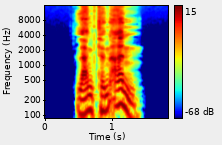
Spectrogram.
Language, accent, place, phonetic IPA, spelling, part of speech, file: German, Germany, Berlin, [ˌlaŋtn̩ ˈan], langten an, verb, De-langten an.ogg
- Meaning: inflection of anlangen: 1. first/third-person plural preterite 2. first/third-person plural subjunctive II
